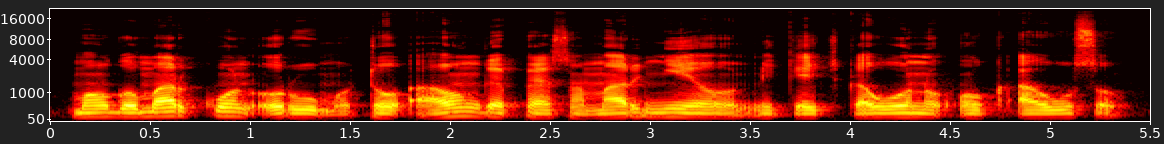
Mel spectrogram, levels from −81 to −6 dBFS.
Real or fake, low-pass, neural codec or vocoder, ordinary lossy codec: real; none; none; none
